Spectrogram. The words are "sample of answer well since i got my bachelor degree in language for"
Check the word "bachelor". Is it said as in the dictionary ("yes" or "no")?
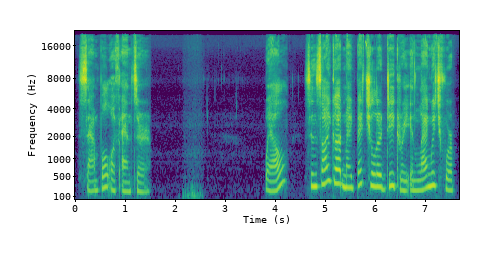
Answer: yes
